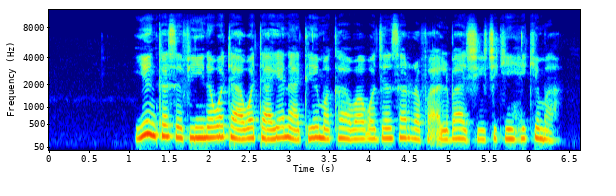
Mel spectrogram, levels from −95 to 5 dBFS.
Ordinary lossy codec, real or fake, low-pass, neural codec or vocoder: AAC, 64 kbps; fake; 10.8 kHz; vocoder, 44.1 kHz, 128 mel bands every 256 samples, BigVGAN v2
